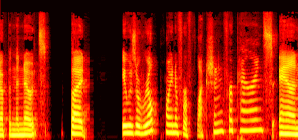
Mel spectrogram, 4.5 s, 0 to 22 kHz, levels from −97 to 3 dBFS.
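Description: Robotic sound from repeated short buffers runs from 1.26 to 1.83 s. The speech collapses into a rigid, metallic buzz at 100 Hz, likely because audio arrived too slowly and the player kept looping the last 10 ms, skipping most of the real signal.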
